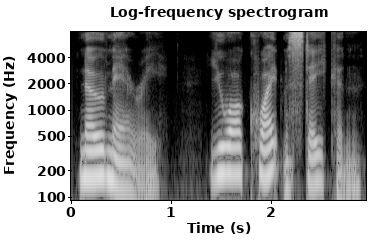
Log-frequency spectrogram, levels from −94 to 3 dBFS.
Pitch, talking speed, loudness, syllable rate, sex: 150 Hz, 120 wpm, -18 LUFS, 4.5 syllables/s, female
